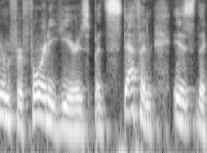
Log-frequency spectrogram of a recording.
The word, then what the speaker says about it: Stephan: Sometimes I call him Stephan, and I've known him for 40 years, but Stefan is the correct pronunciation. He tolerates people like me calling him Stephan from time to time.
